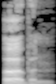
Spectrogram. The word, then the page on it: urban: anglais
